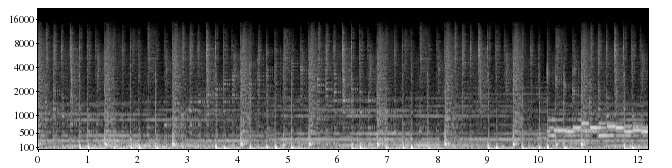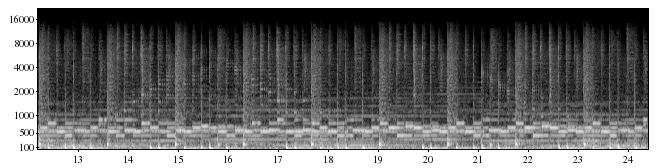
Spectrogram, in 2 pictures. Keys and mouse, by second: 2.3 Up, 2.3 typing, 3.6 typing, 3.8 Up, 7.1-9.0 drag, 9.4-11.3 drag, 10.7 typing, 12.9 click, 12.9 typing, 19.4 click, 19.4 typing, 21.7 click, 21.7 typing, 21.9-23.8 alt+drag.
